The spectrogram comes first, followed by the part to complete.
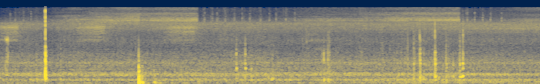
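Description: Honeybees buzzing around an open hive, a steady hum, broken by a few sharp plastic clicks and a light knock as the plastic mite-wash jars and the alcohol bottle are handled and set down.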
